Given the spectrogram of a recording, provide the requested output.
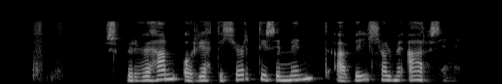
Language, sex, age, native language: Icelandic, female, 30-39, Icelandic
